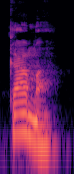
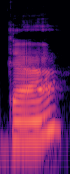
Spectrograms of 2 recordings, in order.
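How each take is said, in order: First: Said in the usual way. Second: Ca-ma split slowly into two held syllables. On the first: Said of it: "¿Cómo se escribe?". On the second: Shown as a demonstration. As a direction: sound out ca, pause, then ma. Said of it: "Se escribe". (ca-ma separado en sílabas, lentamente)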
